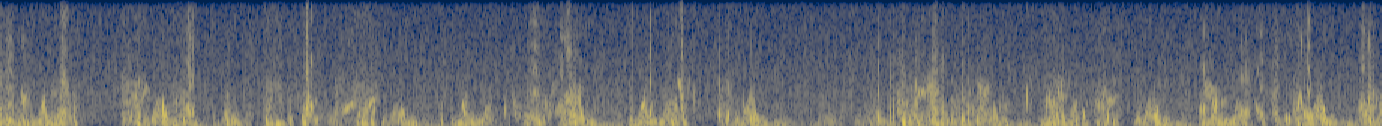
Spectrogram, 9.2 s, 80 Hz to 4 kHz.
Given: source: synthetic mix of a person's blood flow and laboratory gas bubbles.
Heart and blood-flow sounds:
Doppler ultrasound of blood flow; precordium
0.00-0.22 s: bubbles
0.33-0.54 s: bubbles
0.80-1.32 s: bubbles
1.48-1.57 s: bubbles
1.74-2.14 s: bubbles
2.21-2.53 s: bubbles
2.90-2.99 s: bubbles
3.35-3.90 s: bubbles
4.19-4.22 s: bubbles
4.30-4.38 s: bubbles
4.42-4.67 s: bubbles
4.76-4.90 s: bubbles
4.94-5.05 s: bubbles
5.77-6.74 s: bubbles
6.80-6.88 s: bubbles
6.95-7.48 s: bubbles
7.99-8.80 s: bubbles
9.05-9.22 s: bubbles
From the record:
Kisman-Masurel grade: 342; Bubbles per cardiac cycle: rolling drumbeat, 9 or more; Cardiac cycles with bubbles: 100%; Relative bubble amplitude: moderate (0.250 to 0.450); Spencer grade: 3 (all of the cardiac periods contain showers or single bubble signals, but not dominating or overriding the cardiac motion signals); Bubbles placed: anywhere in the cardiac cycle

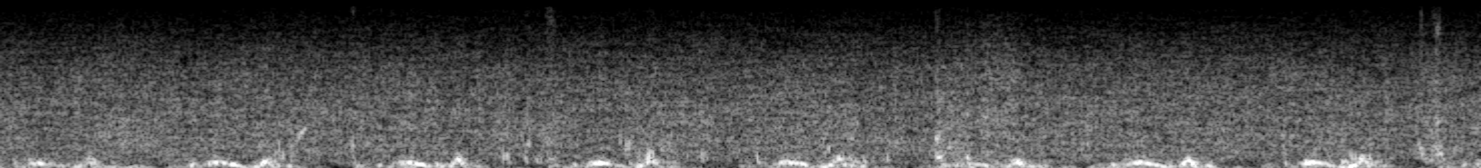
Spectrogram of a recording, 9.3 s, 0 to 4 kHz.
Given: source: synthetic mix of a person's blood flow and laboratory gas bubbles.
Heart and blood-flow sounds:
Doppler ultrasound of blood flow; precordium
1.69-1.95 s: bubbles
2.17-2.35 s: bubbles
3.09-3.52 s: bubbles
3.85-4.29 s: bubbles
4.36-4.43 s: bubbles
4.70-4.83 s: bubbles
5.14-5.66 s: bubbles
5.81-5.98 s: bubbles
6.02-6.14 s: bubbles
8.35-8.73 s: bubbles
8.81-9.08 s: bubbles
From the record:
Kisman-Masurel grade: 232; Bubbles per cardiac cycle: several, 3 to 8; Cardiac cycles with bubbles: 50 to 99%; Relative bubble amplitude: moderate (0.250 to 0.450); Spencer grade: 3 (all of the cardiac periods contain showers or single bubble signals, but not dominating or overriding the cardiac motion signals); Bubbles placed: only in the low amplitude regions of the cardiac cycle

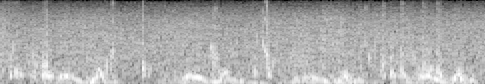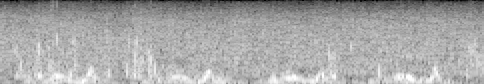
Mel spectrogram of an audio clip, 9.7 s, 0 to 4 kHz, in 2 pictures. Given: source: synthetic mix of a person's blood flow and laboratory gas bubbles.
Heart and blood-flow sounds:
Doppler ultrasound of blood flow; precordium
0.00-0.57 s: bubbles
1.03-1.19 s: bubbles
1.39-1.52 s: bubbles
2.08-2.26 s: bubbles
2.51-2.80 s: bubbles
3.64-4.46 s: bubbles
4.96-5.65 s: bubbles
5.89-5.99 s: bubbles
6.07-6.47 s: bubbles
8.10-8.24 s: bubbles
8.33-8.39 s: bubbles
8.60-8.69 s: bubbles
9.49-9.70 s: bubbles
From the record:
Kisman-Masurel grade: 243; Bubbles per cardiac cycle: several, 3 to 8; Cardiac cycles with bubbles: 100%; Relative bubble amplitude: loud (0.450 to 0.775); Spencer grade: 3 (all of the cardiac periods contain showers or single bubble signals, but not dominating or overriding the cardiac motion signals); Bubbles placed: only in the low amplitude regions of the cardiac cycle

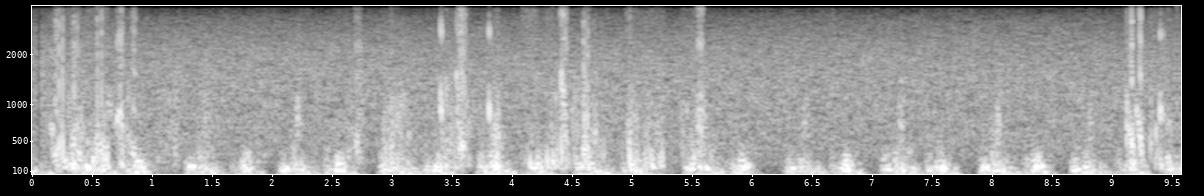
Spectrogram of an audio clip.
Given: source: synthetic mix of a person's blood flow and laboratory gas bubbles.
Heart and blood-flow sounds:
Doppler ultrasound of blood flow; precordium
0.18-0.94 s: bubbles
2.72-2.79 s: bubbles
2.96-3.22 s: bubbles
3.42-3.72 s: bubbles
3.75-4.00 s: bubbles
4.11-4.84 s: bubbles
4.98-5.33 s: bubbles
5.43-5.75 s: bubbles
9.12-9.54 s: bubbles
From the record:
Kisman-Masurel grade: 223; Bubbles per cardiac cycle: several, 3 to 8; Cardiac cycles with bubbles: 10 to 50%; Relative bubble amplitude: loud (0.450 to 0.775); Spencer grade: 2 (many but less than half of the cardiac periods contain bubble signals, singularly or in groups); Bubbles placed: anywhere in the cardiac cycle

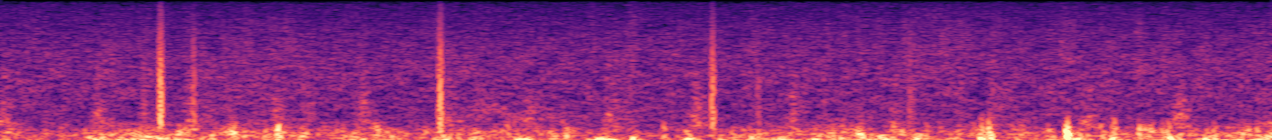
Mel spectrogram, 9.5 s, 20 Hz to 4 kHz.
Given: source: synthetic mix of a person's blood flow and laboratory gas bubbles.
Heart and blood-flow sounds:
Doppler ultrasound of blood flow; subclavian vein
no bubbles
From the record:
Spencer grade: 0 (complete lack of bubble signals)

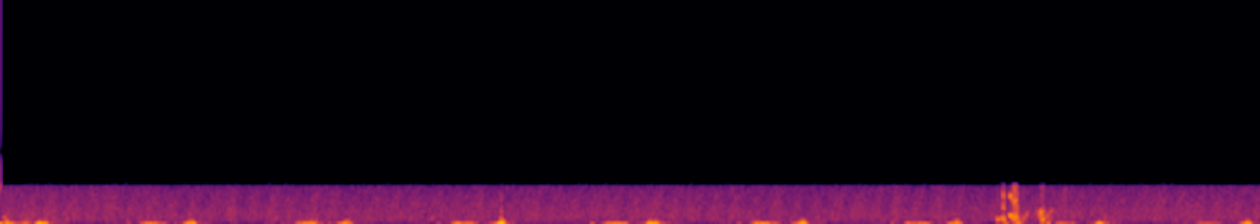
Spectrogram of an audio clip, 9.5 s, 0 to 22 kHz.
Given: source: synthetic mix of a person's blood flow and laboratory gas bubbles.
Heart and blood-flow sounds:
Doppler ultrasound of blood flow; precordium
0.01-0.25 s: bubbles
2.29-2.41 s: bubbles
7.44-7.72 s: bubbles
7.76-7.91 s: bubbles
From the record:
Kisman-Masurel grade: 122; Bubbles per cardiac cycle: 1 to 2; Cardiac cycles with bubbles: 10 to 50%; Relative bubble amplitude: moderate (0.250 to 0.450); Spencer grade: 2 (many but less than half of the cardiac periods contain bubble signals, singularly or in groups); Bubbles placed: only in the low amplitude regions of the cardiac cycle

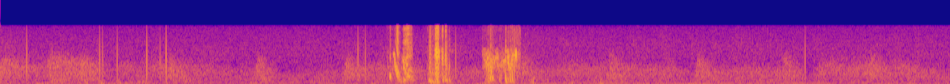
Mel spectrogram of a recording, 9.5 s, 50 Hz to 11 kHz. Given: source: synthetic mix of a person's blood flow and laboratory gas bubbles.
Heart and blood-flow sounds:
Doppler ultrasound of blood flow; subclavian vein
3.87-4.16 s: bubbles
4.25-4.54 s: bubbles
4.82-5.21 s: bubbles
From the record:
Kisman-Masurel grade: 213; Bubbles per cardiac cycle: several, 3 to 8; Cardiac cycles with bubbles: 1 to 10%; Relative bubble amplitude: loud (0.450 to 0.775); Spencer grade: 1 (occasional bubble signal discernible with the cardiac motion signal, with majority of cardiac periods free of bubbles); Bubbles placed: anywhere in the cardiac cycle

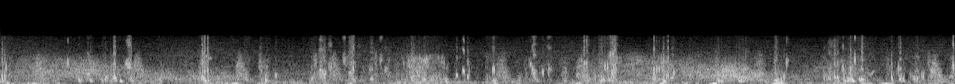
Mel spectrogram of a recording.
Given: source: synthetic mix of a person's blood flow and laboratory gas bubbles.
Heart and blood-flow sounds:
Doppler ultrasound of blood flow; subclavian vein
0.00-0.13 s: bubbles
0.64-0.96 s: bubbles
0.99-1.39 s: bubbles
1.57-1.64 s: bubbles
1.97-2.13 s: bubbles
2.43-2.51 s: bubbles
2.58-2.80 s: bubbles
3.08-3.33 s: bubbles
3.42-3.88 s: bubbles
4.00-4.49 s: bubbles
4.53-4.73 s: bubbles
4.84-5.00 s: bubbles
5.27-5.53 s: bubbles
5.61-5.71 s: bubbles
5.79-6.23 s: bubbles
6.49-6.78 s: bubbles
6.88-6.95 s: bubbles
7.15-7.27 s: bubbles
7.33-7.51 s: bubbles
7.72-7.91 s: bubbles
8.21-8.77 s: bubbles
8.86-9.27 s: bubbles
9.37-9.43 s: bubbles
9.49-9.56 s: bubbles
From the record:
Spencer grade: 3 (all of the cardiac periods contain showers or single bubble signals, but not dominating or overriding the cardiac motion signals); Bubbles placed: anywhere in the cardiac cycle

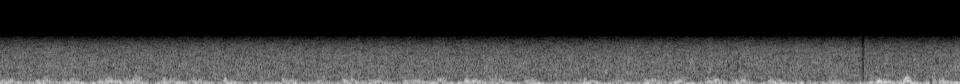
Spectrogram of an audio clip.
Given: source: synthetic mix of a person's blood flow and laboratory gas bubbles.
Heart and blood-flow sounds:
Doppler ultrasound of blood flow; precordium
4.81-5.00 s: bubbles
5.30-5.36 s: bubbles
5.79-5.83 s: bubbles
6.03-6.11 s: bubbles
From the record:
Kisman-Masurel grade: 211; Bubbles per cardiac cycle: several, 3 to 8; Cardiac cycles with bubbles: 1 to 10%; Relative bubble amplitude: barely perceptible (0.100 to 0.250); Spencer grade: 1 (occasional bubble signal discernible with the cardiac motion signal, with majority of cardiac periods free of bubbles); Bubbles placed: anywhere in the cardiac cycle

